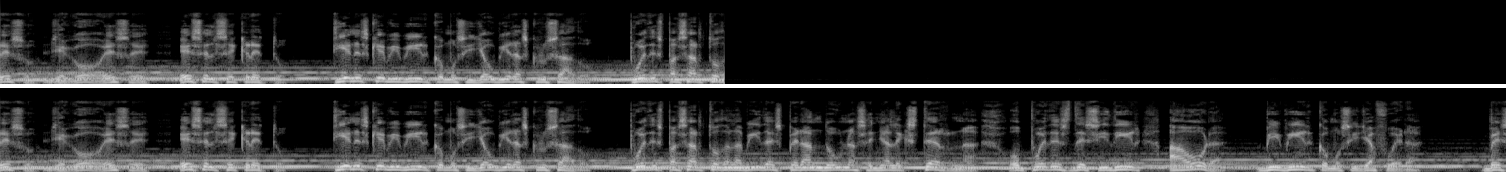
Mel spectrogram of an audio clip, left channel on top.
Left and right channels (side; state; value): left; drops out; at 7.2 s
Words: eso llegó. Ese es el secreto. Tienes que vivir como si ya hubieras cruzado. Puedes pasar toda la vida esperando una señal externa, o puedes decidir ahora vivir como si ya fuera.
